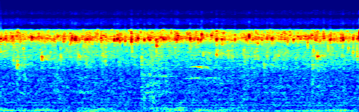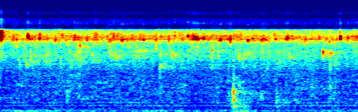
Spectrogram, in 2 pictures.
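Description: Chopped onions and green peppers sizzling in oil in a nonstick wok as they are stirred with a silicone spatula: a steady hiss with a few faint spatula taps.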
